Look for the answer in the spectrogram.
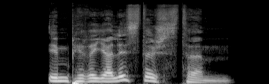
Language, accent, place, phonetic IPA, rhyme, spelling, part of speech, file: German, Germany, Berlin, [ˌɪmpeʁiaˈlɪstɪʃstəm], -ɪstɪʃstəm, imperialistischstem, adjective, De-imperialistischstem.ogg
- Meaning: strong dative masculine/neuter singular superlative degree of imperialistisch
